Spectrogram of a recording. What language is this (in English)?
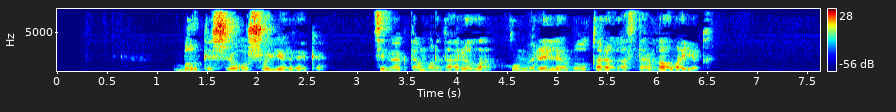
Bashkir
